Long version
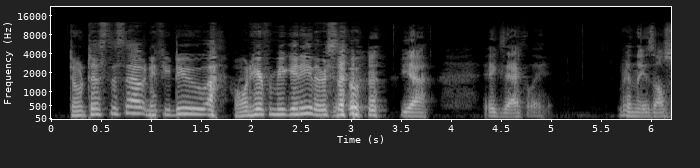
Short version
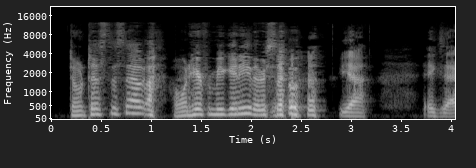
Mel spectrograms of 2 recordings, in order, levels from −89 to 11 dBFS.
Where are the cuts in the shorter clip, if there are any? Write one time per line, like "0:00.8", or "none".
0:00.9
